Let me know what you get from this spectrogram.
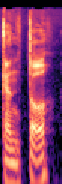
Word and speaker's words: cantó: Now, what's the thing that you've got to remember about the whole business of cantó and canté in the preterite tense? – You've got to put the stress on the last syllable so that they're different from the present tense.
